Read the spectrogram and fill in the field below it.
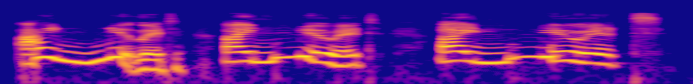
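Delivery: high, gleeful repeated cry; crowing, slowing on the last; triumphant. Acted. The Queen proven right about Italy, crowing.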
